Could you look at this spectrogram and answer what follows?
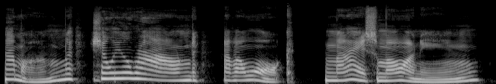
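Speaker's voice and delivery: bitten-off words. A narrator's reading. Cat tersely answering the piglet, words bitten off. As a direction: bite off each short phrase. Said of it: "seemed to bite off its words and spit".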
